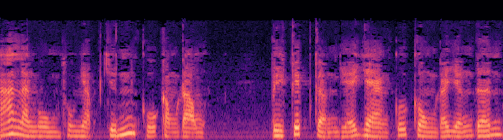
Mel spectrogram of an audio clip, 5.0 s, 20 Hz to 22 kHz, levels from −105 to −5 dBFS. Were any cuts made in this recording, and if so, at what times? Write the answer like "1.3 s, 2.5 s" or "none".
none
